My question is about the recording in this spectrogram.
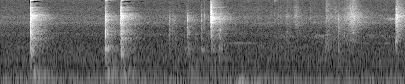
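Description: A few sharp, separate metal clicks from a wrench on the engine torque strut bolts, one about every second, with two in quick succession early on: the bolts being tightened to their torque spec.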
